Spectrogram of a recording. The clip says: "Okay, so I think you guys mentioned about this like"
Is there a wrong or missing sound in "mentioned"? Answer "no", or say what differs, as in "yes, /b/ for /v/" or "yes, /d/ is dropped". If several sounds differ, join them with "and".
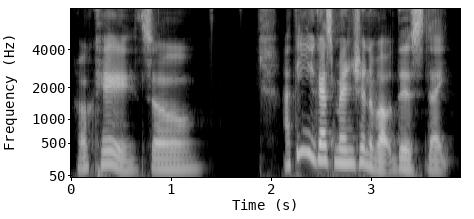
yes, /d/ is dropped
